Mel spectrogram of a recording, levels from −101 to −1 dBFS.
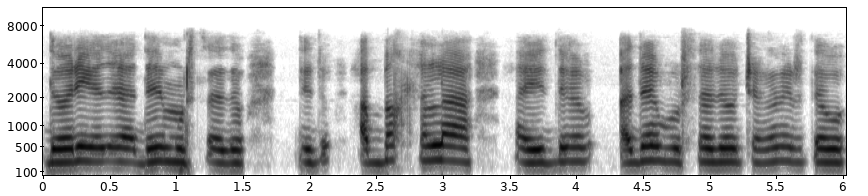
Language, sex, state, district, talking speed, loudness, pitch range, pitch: Kannada, male, Karnataka, Shimoga, 90 wpm, -14 LUFS, 230-245 Hz, 235 Hz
